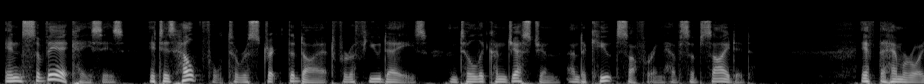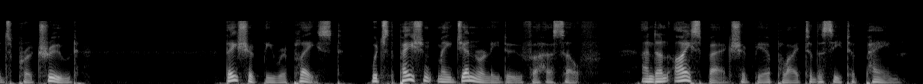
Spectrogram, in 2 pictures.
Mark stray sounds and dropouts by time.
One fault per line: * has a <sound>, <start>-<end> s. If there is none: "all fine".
all fine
